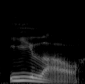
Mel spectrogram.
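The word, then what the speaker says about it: Eylau: um but um yeah e-y-l-a-u ilao i think it is and why this is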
